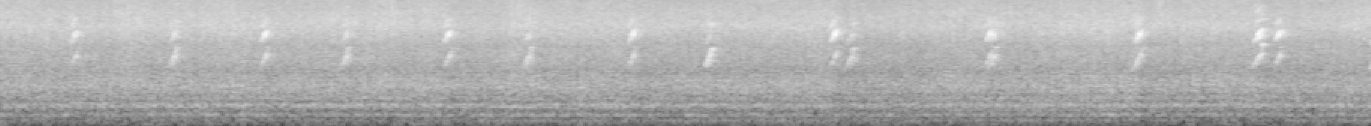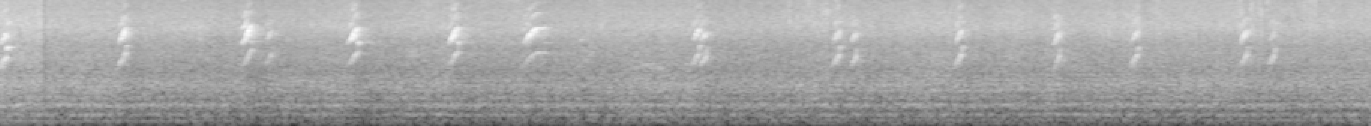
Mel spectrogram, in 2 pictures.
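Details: Foraging honey bees leaving and landing at a Top Bar Hive entrance: an unbroken droning buzz with low tonal bands, while quick high-pitched chirps repeat roughly every half second or so over the hum.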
